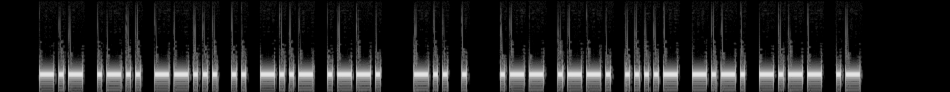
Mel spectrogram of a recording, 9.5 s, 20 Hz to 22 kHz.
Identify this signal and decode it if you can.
Morse code, heard as a keyed tone, about 25 wpm, 700 Hz. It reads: KL7IXP DE WP4CYA
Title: USA Callsign DE Callsign - 6 Characters - 25wpm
